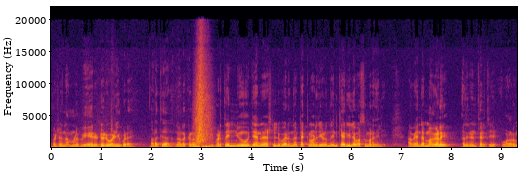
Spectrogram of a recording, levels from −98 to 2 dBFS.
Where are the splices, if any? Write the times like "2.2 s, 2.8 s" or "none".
3.1 s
